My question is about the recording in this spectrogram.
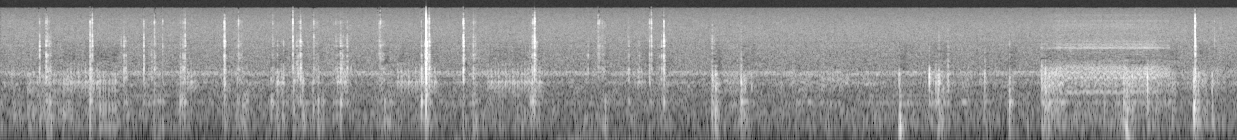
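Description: Irregular sharp clicks and taps over a faint, steady high drone. About ten and a half seconds in, a short buzzing sound lasts about a second.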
